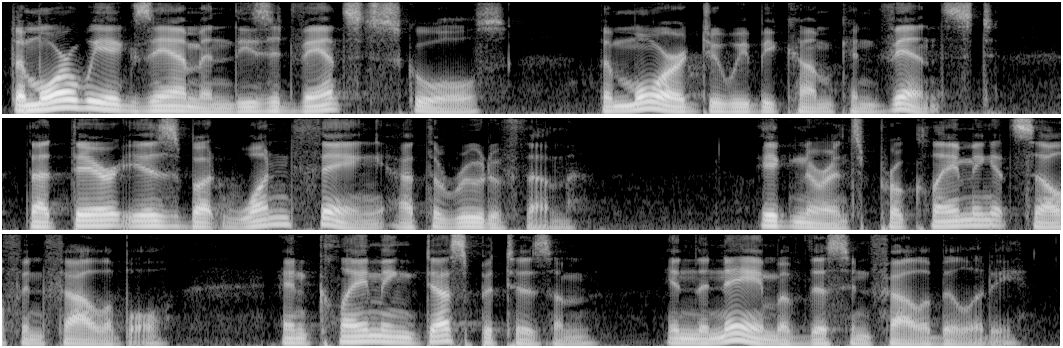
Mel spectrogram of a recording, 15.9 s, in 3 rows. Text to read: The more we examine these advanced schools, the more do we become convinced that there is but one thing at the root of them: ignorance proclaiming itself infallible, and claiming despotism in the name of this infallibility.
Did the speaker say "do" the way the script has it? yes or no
yes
